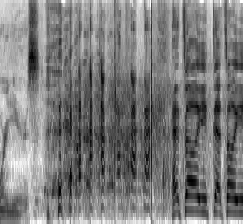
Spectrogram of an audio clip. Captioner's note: laughter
